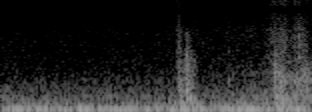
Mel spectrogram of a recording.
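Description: Near silence: a faint low rumble of room tone, with one brief soft click a little past the middle.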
